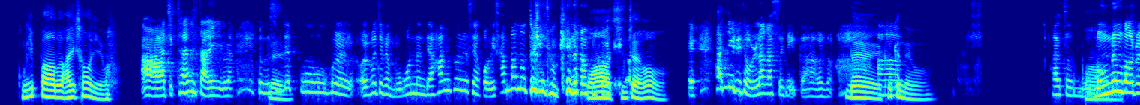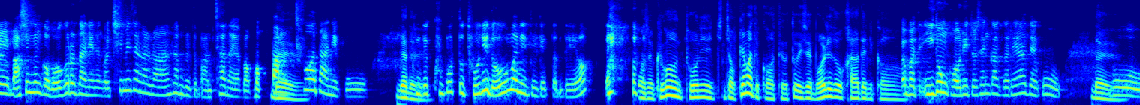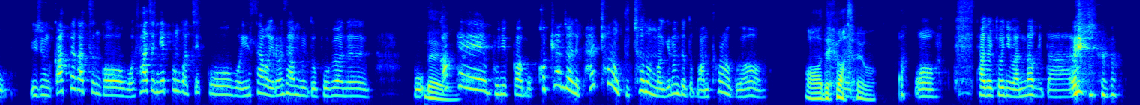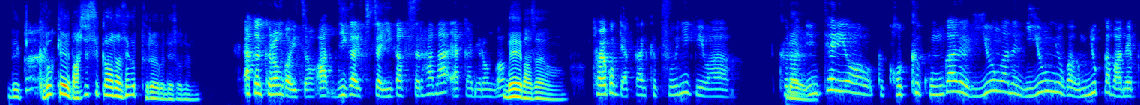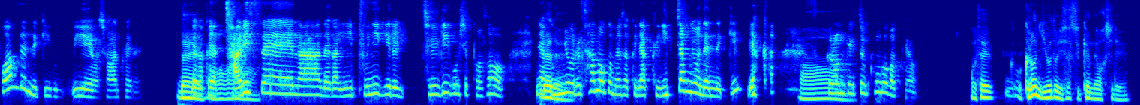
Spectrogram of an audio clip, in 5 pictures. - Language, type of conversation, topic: Korean, unstructured, 취미가 스트레스 해소에 도움이 된 적이 있나요?
- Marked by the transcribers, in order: laugh; tapping; unintelligible speech; laughing while speaking: "돈이 넘게 나온 거예요"; other background noise; laugh; laughing while speaking: "네 맞아요"; laugh; laughing while speaking: "약간"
